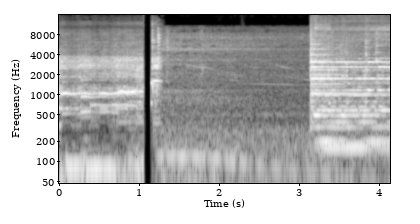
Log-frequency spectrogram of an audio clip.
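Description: Spliced edit of musical sound clips: a loud clip of dense sustained tones cuts off abruptly about a second in, followed by a quieter ringing stretch. About three seconds in, a loud sustained chord of steady tones starts.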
